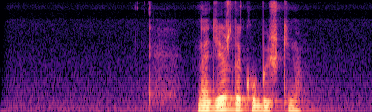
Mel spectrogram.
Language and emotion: Russian, neutral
